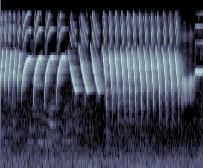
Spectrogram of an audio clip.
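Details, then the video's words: Singing canary, played to coax young canaries into song: chains of repeated rising whistled notes changing speed, a long run of rapid downslurred syllables, ending in brief clear whistles. "Suara Burung Kenari Gacor Ngerol Nembak! Ampuh Untuk Pancingan Kenari Paud Biar Bunyi"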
